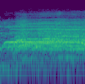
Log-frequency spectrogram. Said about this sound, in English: Did you enjoy the team competitions today? Come on. I heard a blue team yell.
